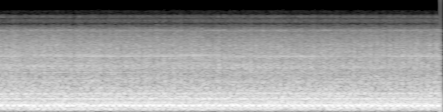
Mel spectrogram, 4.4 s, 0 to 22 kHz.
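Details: Cummins QST30 V12 900HP diesel at idle after thermostat replacement and coolant refill: steady, even rumble with constant low drone, no knocks or misses; sounds healthy.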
